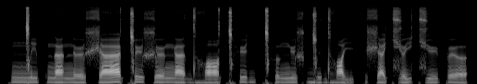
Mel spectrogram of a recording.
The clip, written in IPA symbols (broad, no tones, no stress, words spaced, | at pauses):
ŋ͡ǀipnæ nøʃæ ǀyʃøŋæ dʱɑǀʰyd ǀʰɯŋyʃɡ͡ǀydʱɑj | ʃæt͡ɕøj t͡ɕypøə̯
